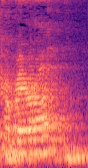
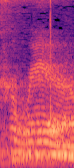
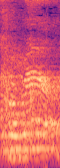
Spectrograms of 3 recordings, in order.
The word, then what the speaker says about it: Carrere: TI take a seat did I say your name right Carrera I got it phonetically spelled it's career oh you were right you were right career ah the paparazzi got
